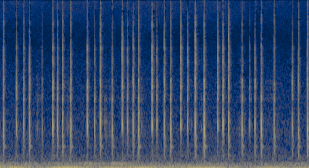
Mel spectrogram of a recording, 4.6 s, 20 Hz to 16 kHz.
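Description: Long acrylic nails tap rapidly on the clear plastic lid of a flat eyeshadow palette, making a quick run of short, dry clicks. Each click is bright with a pitch around 875 Hz and dies away almost at once, over a steady low rumble underneath.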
